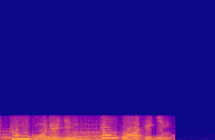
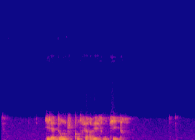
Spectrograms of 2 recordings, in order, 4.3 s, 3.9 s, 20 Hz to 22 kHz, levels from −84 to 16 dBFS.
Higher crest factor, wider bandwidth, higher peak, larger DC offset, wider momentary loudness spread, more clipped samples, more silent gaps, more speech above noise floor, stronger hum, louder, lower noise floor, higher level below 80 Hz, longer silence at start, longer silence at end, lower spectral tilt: second, 12 dB vs 20 dB; about the same, 4 kHz vs 4.3 kHz; about the same, 0 dBFS vs -2 dBFS; first, 0.2% vs under 0.1%; about the same, 11 LU vs 11 LU; first, 0.2% vs under 0.1%; neither; first, 68 dB vs 45 dB; neither; first, -11 LUFS vs -17 LUFS; first, -77 dBFS vs -62 dBFS; first, -34 dBFS vs -56 dBFS; second, 0 s vs 0.9 s; second, 0.8 s vs 1.35 s; first, -11.5 dB/octave vs -9 dB/octave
